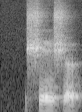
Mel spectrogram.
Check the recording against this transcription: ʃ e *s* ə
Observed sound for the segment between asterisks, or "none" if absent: ʃ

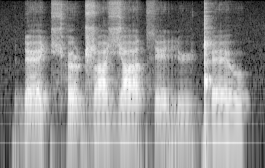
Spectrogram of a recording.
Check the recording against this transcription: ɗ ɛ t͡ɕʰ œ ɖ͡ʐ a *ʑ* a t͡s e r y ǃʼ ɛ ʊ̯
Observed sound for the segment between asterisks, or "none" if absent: ʑ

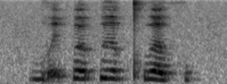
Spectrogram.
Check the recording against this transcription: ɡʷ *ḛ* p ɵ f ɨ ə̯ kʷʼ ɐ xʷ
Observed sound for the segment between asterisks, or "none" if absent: ḛ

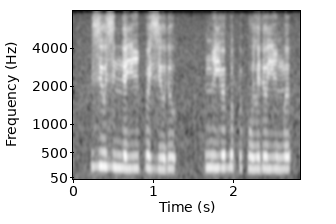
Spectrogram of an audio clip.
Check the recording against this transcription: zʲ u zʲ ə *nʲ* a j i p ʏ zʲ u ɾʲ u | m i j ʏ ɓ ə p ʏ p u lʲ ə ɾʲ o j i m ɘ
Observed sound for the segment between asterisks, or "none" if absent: nʲ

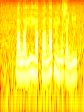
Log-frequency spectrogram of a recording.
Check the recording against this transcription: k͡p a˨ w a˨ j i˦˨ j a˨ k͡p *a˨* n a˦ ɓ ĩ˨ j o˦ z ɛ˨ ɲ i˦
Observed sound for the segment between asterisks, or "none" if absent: a˨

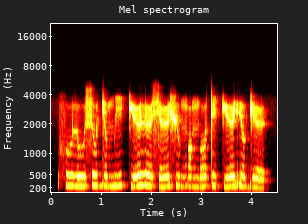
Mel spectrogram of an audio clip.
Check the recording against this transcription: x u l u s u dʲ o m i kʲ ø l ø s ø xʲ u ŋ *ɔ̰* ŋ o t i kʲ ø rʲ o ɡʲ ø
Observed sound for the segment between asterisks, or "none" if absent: ɔ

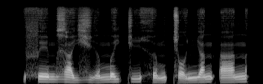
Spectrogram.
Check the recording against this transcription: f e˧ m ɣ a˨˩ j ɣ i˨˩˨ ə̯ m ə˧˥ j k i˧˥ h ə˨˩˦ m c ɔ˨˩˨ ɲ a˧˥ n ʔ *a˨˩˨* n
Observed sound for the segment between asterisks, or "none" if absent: a˧˥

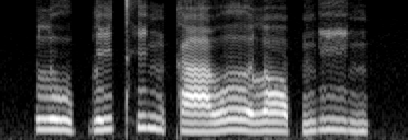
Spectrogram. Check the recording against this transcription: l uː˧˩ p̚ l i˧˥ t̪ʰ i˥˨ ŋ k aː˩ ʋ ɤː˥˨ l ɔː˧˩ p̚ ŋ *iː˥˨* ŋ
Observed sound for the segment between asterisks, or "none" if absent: iː˥˨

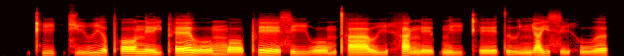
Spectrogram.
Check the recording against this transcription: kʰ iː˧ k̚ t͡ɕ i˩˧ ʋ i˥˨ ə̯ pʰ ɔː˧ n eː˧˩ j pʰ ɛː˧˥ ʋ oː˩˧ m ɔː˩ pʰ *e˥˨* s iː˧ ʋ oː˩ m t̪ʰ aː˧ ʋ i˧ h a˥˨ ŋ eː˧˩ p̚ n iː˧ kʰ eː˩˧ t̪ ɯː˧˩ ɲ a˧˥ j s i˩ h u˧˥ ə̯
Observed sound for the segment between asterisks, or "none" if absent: eː˥˨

